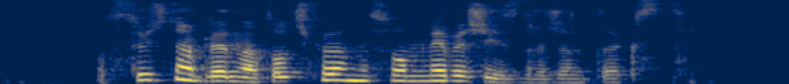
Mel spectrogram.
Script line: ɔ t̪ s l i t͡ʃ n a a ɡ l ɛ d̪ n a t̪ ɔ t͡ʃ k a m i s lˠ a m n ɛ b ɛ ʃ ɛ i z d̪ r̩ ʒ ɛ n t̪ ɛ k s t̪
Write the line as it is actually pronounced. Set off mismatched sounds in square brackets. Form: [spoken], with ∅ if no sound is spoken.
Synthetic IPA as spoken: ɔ t̪ s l i t͡ʃ n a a ɡ l ɛ d̪ n a t̪ ɔ t͡ʃ k a m i s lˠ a m n ɛ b ɛ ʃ ɛ i z d̪ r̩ ʒ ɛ n t̪ ɛ k s t̪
